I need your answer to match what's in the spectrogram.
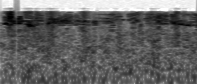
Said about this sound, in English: Lots of bats.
